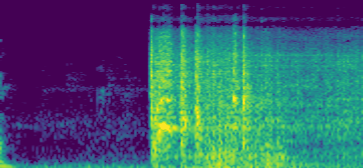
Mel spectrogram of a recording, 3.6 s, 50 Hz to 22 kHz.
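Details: Isuzu NKR 110 hp six-wheel truck, year 33, original and unwashed, engine described as good: after a quiet lead-in the diesel catches sharply, rattles up through a few quick blips, then settles into a steady even idle; normal start.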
